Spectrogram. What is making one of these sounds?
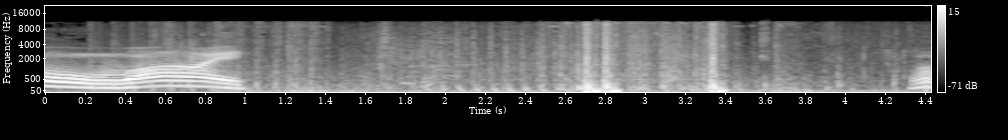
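Gunshots ring out in bursts.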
